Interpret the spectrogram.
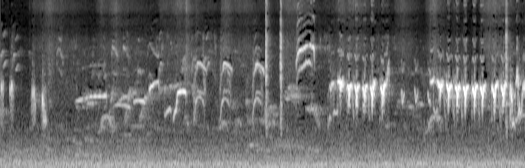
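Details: Female white-rumped shama vocalizing to stimulate males to mate: varied whistled and slurred notes, then fast rattling trills of rapid repeated notes around the middle of the clip and again near the end.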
